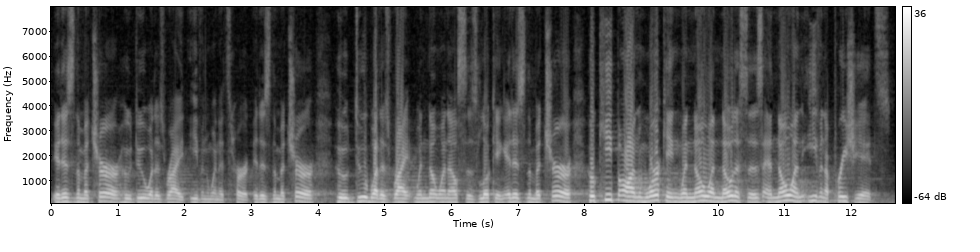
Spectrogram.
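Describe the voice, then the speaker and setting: Preaching as a pastor, this man speaks at a normal speed with a fairly high voice and barely pauses. His sermon is earnest and heartfelt, soothing in tone, broken by quiet confessional asides, all carried on a long hall reverb.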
